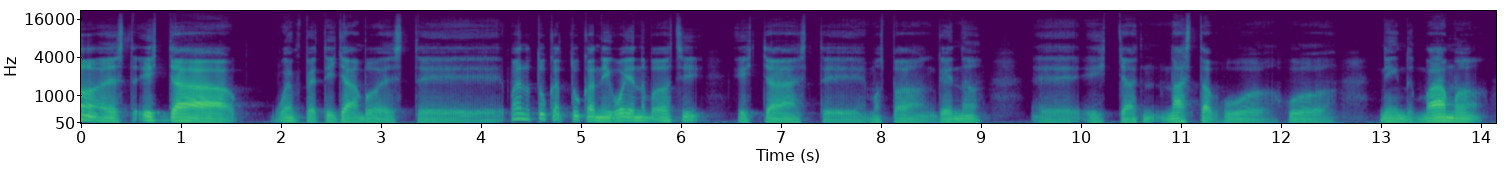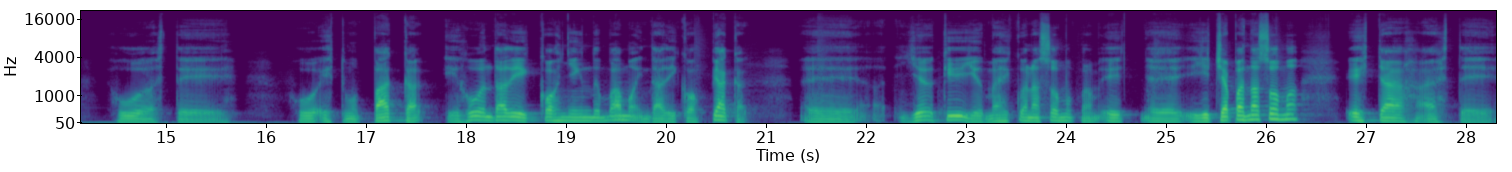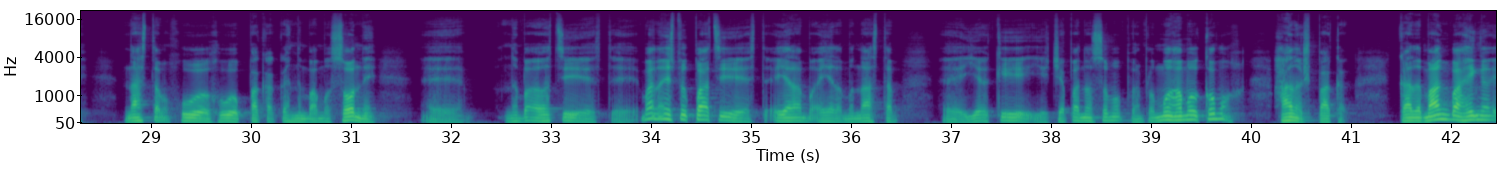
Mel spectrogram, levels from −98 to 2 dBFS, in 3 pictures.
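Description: Nothing in the speech stood out as a technical fault on listening.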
